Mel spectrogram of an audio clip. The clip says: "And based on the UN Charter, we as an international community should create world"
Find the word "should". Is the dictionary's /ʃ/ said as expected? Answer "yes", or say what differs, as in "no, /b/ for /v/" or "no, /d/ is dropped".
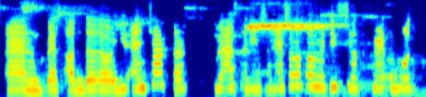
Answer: no, /s/ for /ʃ/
